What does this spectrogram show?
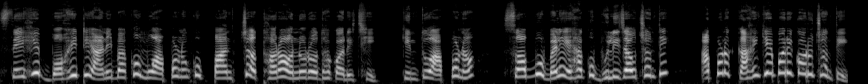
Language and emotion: Odia, angry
